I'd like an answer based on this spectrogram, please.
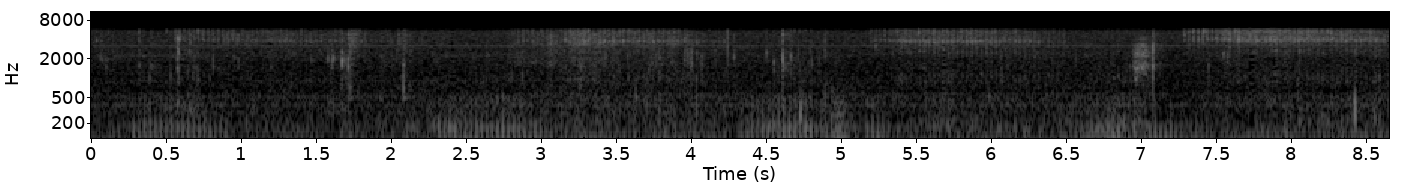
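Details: Soft, contented purring of a house cat: a deep continuous rumble rising and falling in regular breaths about every one and a half seconds, with occasional small clicks and a constant hiss behind it.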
